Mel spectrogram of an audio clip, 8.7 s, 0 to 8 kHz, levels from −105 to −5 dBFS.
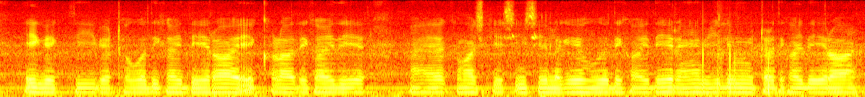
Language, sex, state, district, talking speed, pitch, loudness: Kumaoni, male, Uttarakhand, Uttarkashi, 200 wpm, 100 Hz, -22 LUFS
